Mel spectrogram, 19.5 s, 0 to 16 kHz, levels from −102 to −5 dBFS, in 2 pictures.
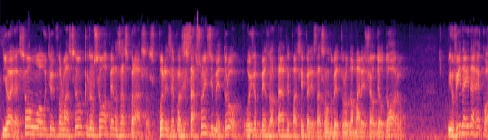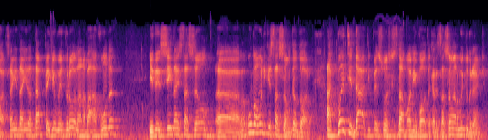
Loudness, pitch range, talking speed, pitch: -25 LUFS, 125-165 Hz, 210 wpm, 145 Hz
